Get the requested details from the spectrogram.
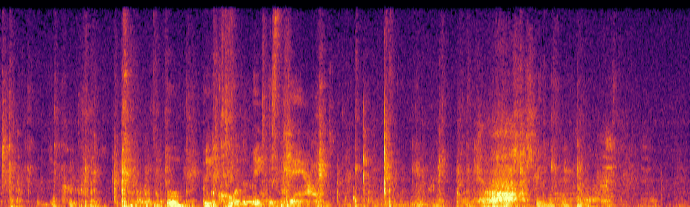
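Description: Plastic toy parts click as they are twisted into place.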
